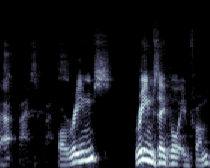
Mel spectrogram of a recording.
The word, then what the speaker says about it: Reims: Or Reims. Reims they bought him from. Oh, okay. Rams, as it's pronounced in France.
